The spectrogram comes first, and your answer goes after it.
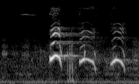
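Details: Five-week-old Labrador Retriever puppies in a baby pool with water; three short arched whines, the first loudest with a brief rough edge, spaced under half a second apart.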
